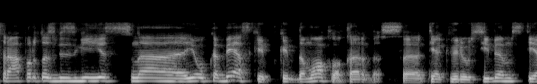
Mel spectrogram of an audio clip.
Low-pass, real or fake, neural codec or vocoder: 7.2 kHz; real; none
